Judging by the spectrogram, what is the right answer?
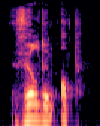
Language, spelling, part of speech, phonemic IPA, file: Dutch, vulden op, verb, /ˈvʏldə(n) ˈɔp/, Nl-vulden op.ogg
- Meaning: inflection of opvullen: 1. plural past indicative 2. plural past subjunctive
